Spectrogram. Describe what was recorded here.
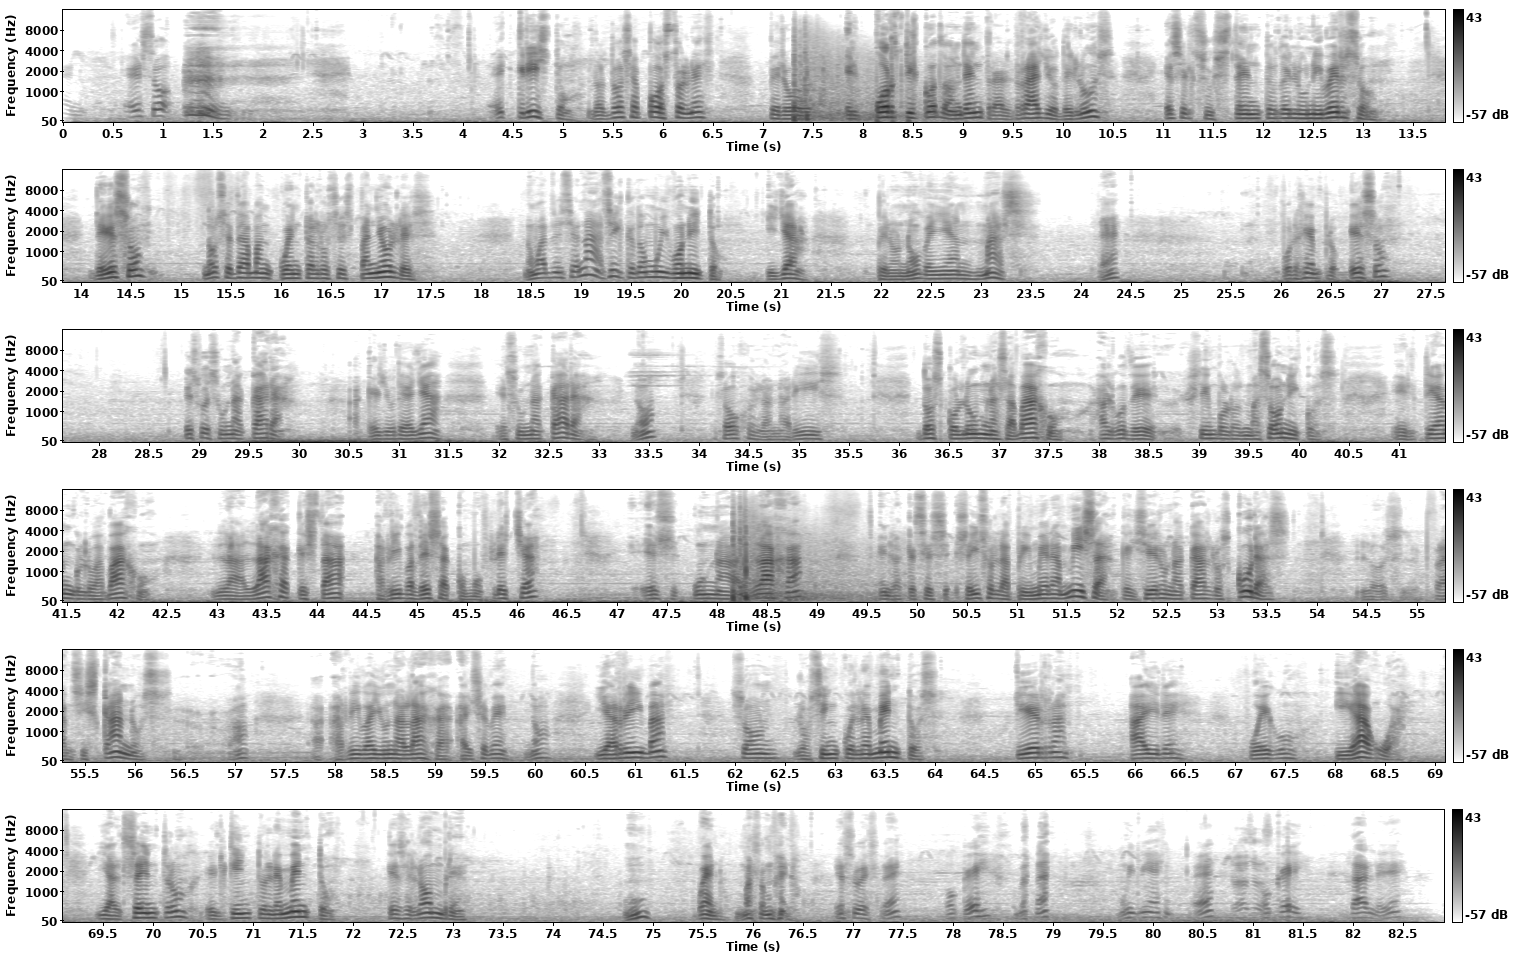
Cholula, Couvent de l'Archange Gabriel, En déambulant dans le jardin, rencontre impromptue avec Isaac.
